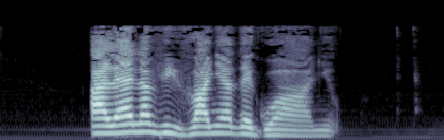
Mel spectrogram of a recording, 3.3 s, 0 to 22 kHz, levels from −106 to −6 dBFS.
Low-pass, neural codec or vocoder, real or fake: 9.9 kHz; none; real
